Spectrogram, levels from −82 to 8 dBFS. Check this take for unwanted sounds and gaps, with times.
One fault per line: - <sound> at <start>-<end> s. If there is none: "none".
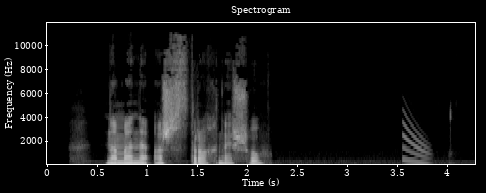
- chirp at 3.5-3.9 s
